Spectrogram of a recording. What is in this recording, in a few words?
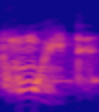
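"point", English; JTAC; Digits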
